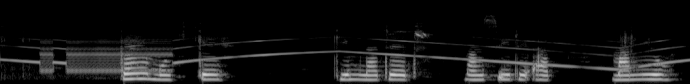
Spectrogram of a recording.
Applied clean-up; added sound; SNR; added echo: classical method Wiener filter.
